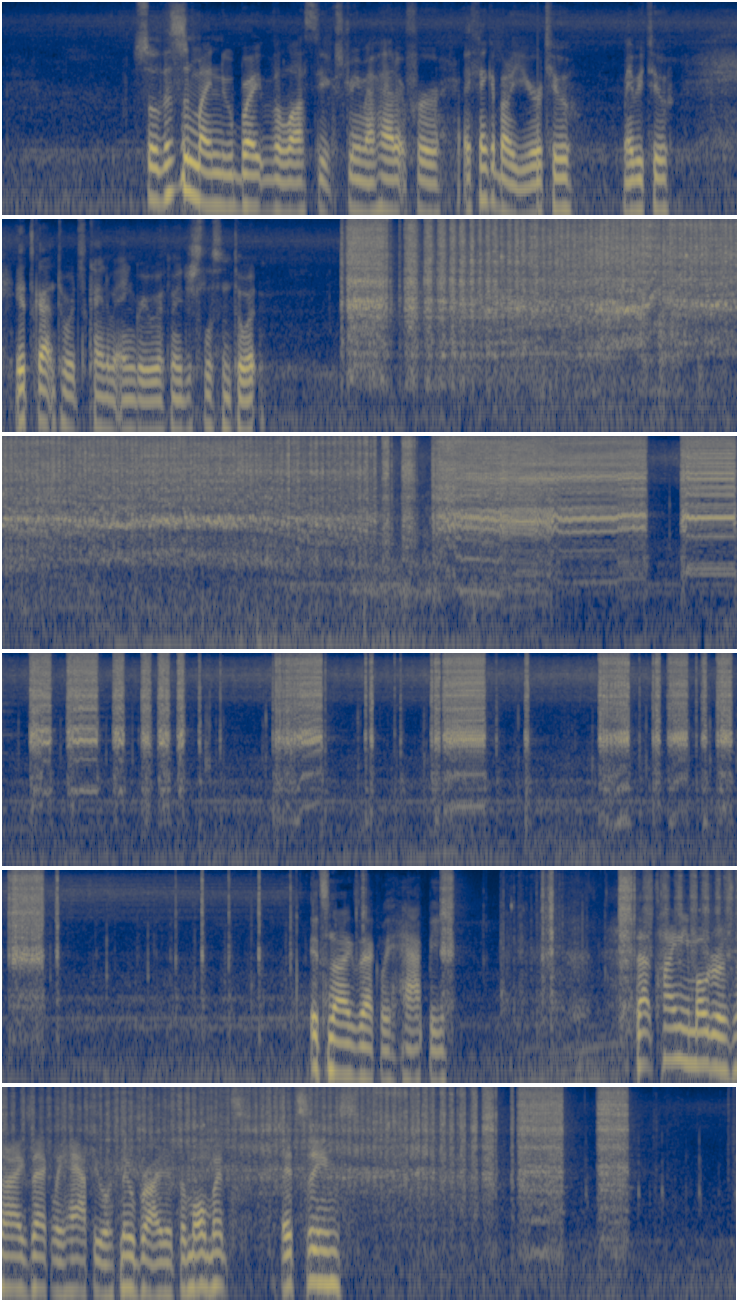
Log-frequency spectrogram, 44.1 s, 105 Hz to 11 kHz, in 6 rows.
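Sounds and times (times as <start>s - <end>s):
toy car motor whining grind: 10.7s - 30.0s, 33.8s - 43.2s.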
